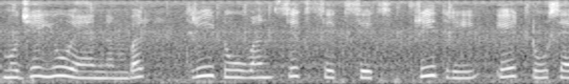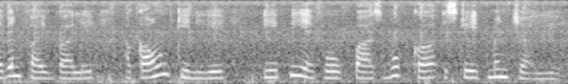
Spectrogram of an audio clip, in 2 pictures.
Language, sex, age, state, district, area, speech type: Urdu, female, 18-30, Uttar Pradesh, Shahjahanpur, urban, read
